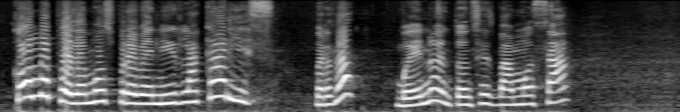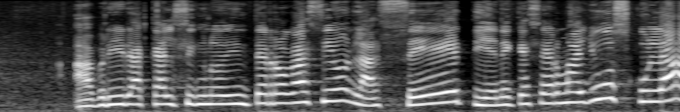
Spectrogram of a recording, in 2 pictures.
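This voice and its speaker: A woman teaching a primary school lesson on TV, talking slowly and patiently and spelling out each word as she writes, checking in with the children. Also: sits high, clean tone. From Mexico. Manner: asks the pupils rhetorical check-in questions. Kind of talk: classroom lesson on TV.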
